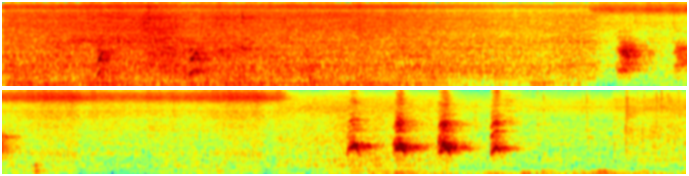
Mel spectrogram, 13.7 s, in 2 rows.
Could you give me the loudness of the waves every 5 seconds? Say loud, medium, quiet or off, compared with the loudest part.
loud, quiet, quiet.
